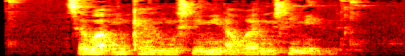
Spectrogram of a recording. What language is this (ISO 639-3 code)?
ara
